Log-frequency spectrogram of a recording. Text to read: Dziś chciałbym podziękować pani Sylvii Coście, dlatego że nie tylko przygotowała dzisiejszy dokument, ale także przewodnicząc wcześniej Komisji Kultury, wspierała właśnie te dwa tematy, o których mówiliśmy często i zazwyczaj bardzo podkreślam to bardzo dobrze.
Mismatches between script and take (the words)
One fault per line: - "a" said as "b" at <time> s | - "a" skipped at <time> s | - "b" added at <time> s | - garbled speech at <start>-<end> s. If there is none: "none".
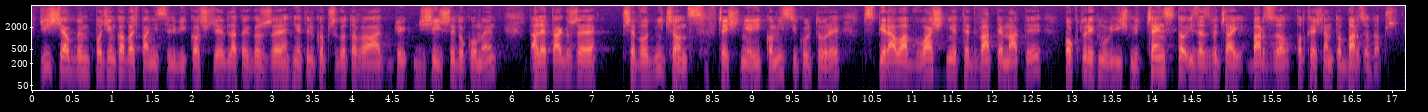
none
